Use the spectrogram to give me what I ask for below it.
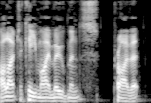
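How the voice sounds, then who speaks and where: A man voicing a hooded, broad male stranger who speaks in a deep, slow, solemn way. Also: fairly even intonation, fairly bright tone, no echo, muffled recording. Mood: grave.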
